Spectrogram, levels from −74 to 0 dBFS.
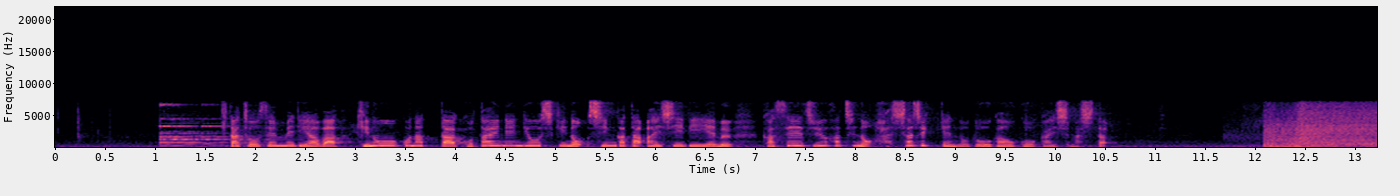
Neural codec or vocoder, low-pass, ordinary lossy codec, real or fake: vocoder, 44.1 kHz, 128 mel bands every 256 samples, BigVGAN v2; 7.2 kHz; none; fake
